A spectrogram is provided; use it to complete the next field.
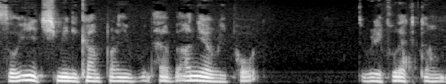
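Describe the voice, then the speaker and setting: A man's somewhat breathy voice stays at medium pitch, its intonation fairly even. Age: 70s. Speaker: organizational transformation consultant. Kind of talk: reflective monologue to camera. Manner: calm, slow, contemplative.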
